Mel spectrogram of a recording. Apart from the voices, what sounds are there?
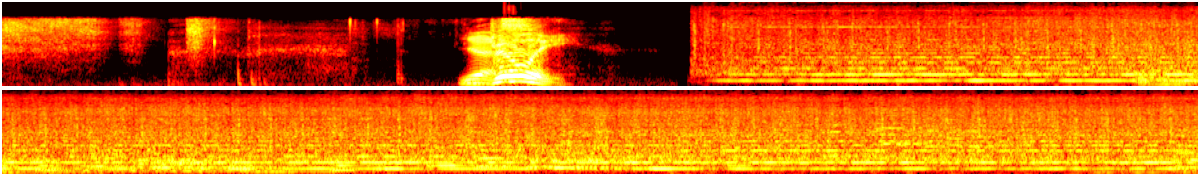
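teletype machine printing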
